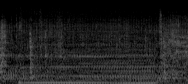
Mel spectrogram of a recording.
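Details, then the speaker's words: Budget massage gun rated about 50 dB, quiet and well built: a steady high buzz with an even low thump that holds its pitch when pressed against the body. The motor does not bog. "do you hear how the motor doesn't like die when you press on it that's a good sign so this could last a really long time"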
